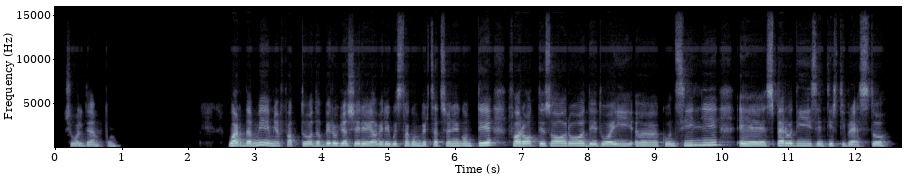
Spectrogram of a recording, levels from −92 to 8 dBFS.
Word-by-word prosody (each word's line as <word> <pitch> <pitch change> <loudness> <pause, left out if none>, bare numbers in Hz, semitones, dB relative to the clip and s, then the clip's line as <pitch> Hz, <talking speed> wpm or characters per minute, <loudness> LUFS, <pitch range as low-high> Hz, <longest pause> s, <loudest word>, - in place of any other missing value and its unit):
Ci - - -11
vuol 210 0 -5
tempo. 185 0 -8 1.7
Guarda, 220 -3 +4
a - - +5
me 260 +2 +1
mi 210 - -2
ha 210 - -7
fatto 205 0 -4
davvero 230 +3 +2
piacere 225 -1 +2
avere 205 0 +1
questa 210 +2 -2
conversazione 205 +1 -2
con 215 +1 -4
te, 260 +4 +6
farò 225 -5 +2
tesoro 225 +1 +1
dei 210 -2 0
tuoi, 200 0 0
uhm, 195 -1 -4
consigli 255 +8 -2 0.2
e 205 -4 +3
spero 230 +2 +3
di 215 -2 -4
sentirti 210 0 -5
presto. 200 +2 -4
210 Hz, 130 wpm, -23 LUFS, 200-225 Hz, 1.7 s, te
